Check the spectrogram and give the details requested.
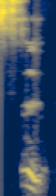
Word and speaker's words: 四: So for example, Chinese avoid number 4 in naming instead of other numbers, as 4 pronounced as 四, which means death, 死 in Chinese word.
